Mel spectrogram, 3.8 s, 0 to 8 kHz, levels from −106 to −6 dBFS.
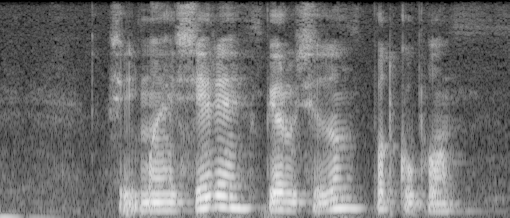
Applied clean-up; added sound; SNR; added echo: none; none; none; none.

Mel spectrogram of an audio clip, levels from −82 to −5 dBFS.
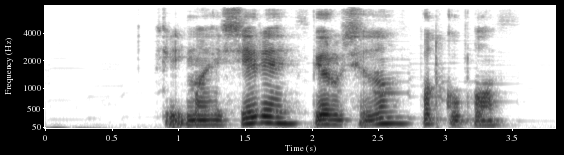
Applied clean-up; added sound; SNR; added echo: neural mask model DeepFilterNet 3.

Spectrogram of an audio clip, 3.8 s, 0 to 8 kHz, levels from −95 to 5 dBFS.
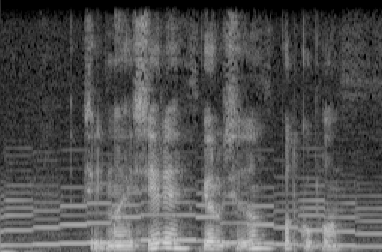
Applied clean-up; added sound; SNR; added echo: none; Wind instrument, woodwind instrument; 7 dB; none.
